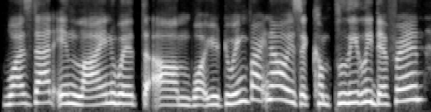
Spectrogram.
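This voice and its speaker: Brief: enthusiastic woman host from Belgium, fairly high, smooth clear voice. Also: normal speed, no room sound, studio quality. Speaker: podcast host. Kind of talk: interview hosting.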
